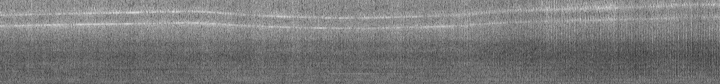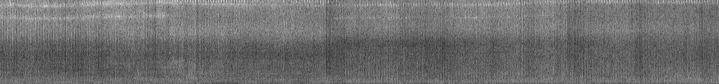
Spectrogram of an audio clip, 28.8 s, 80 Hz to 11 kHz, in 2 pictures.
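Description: Airbus H125 helicopter running at close range: a steady high turbine whine that rises slowly, over the beat of the main rotor. About halfway through the rotor sound turns rougher as the helicopter powers up and lifts off.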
